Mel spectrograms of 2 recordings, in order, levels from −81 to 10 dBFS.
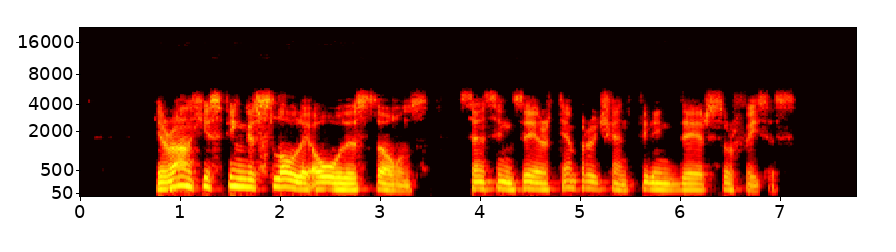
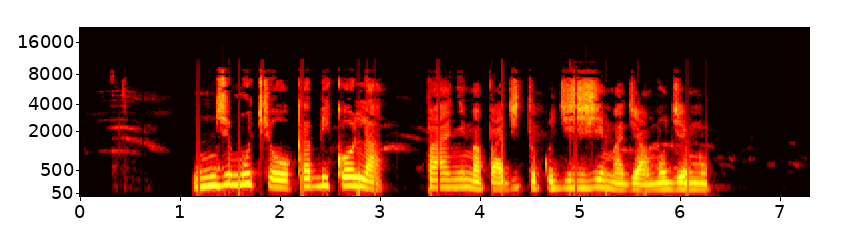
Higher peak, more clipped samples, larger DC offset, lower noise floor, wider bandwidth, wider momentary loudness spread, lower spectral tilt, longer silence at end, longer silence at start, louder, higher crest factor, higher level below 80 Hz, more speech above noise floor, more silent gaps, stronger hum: about the same, 0 dBFS vs 0 dBFS; neither; neither; about the same, -70 dBFS vs -67 dBFS; second, 5.8 kHz vs 11 kHz; first, 13 LU vs 8 LU; first, -10 dB/octave vs -4.5 dB/octave; second, 0.65 s vs 1 s; second, 0.75 s vs 1.15 s; second, -17 LUFS vs -14 LUFS; about the same, 16 dB vs 16 dB; second, -54 dBFS vs -46 dBFS; about the same, 54 dB vs 54 dB; neither; neither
